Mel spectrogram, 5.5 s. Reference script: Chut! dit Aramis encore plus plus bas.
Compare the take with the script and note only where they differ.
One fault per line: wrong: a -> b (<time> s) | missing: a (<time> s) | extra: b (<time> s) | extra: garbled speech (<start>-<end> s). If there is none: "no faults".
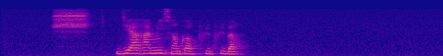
no faults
